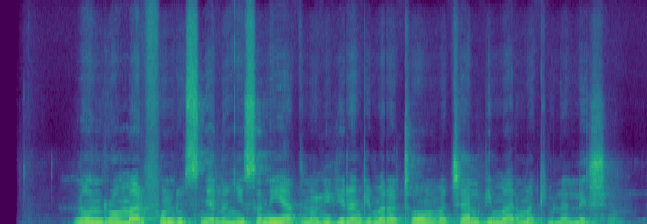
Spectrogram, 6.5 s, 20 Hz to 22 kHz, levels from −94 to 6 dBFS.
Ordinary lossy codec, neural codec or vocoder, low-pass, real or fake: none; codec, 44.1 kHz, 7.8 kbps, Pupu-Codec; none; fake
